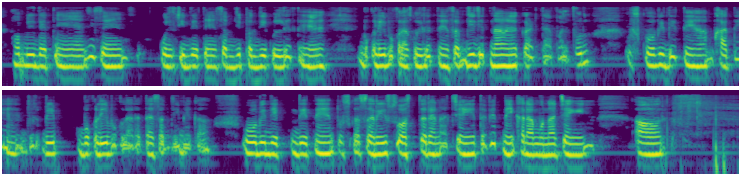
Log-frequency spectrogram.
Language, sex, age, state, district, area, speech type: Hindi, female, 18-30, Uttar Pradesh, Chandauli, rural, spontaneous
